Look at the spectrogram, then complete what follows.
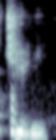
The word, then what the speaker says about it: chibi: I always pronounce that wrong. It's chibi.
